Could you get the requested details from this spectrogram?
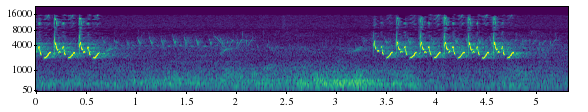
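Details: A Carolina wren in a yard in Downers Grove, DuPage County, Illinois, on 3 April 2018, sings two bursts of loud, rolling phrases, each a quick ringing triplet repeated several times, over a steady low background rumble.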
